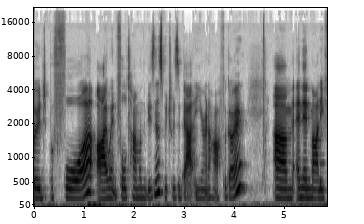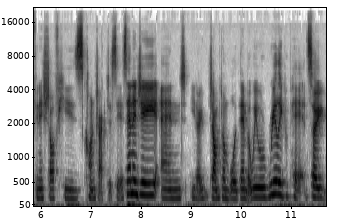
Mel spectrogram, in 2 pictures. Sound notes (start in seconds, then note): none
